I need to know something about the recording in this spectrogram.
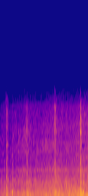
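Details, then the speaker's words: Isuzu Traviz diesel that suddenly wouldn't start, after clogged fuel filter replaced and fuel hand-pumped to bleed air: slow even cranking pulses about twice a second, low rumble, slow to catch; long cranking, priming repeated, cause not confirmed. "Ito nga mga boss, medyo mahaba pa yung cranking pag ini-start kaya pinabomba ko ulit yan dito sa driver."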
